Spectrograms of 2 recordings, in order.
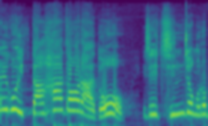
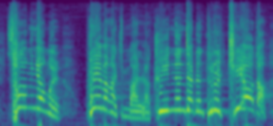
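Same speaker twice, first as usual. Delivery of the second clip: scriptural warning; 6 semitones higher than usual. Acted. Proclaims scripture as divine warning.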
